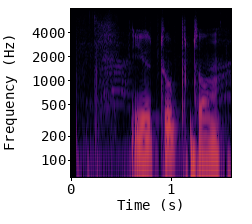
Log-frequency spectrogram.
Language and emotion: Russian, neutral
